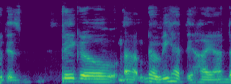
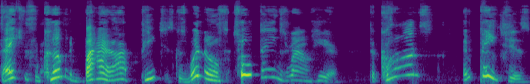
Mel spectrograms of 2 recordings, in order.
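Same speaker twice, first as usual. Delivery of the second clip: put-on very high, swooping little kid voice; 11 semitones higher than usual. Retelling what the little kid behind the counter said, imitating the little kid. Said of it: "my wife does the best impression".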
